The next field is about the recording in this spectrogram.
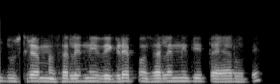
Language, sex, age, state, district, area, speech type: Marathi, male, 30-45, Maharashtra, Nagpur, urban, conversation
